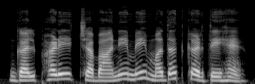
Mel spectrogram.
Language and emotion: Hindi, neutral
